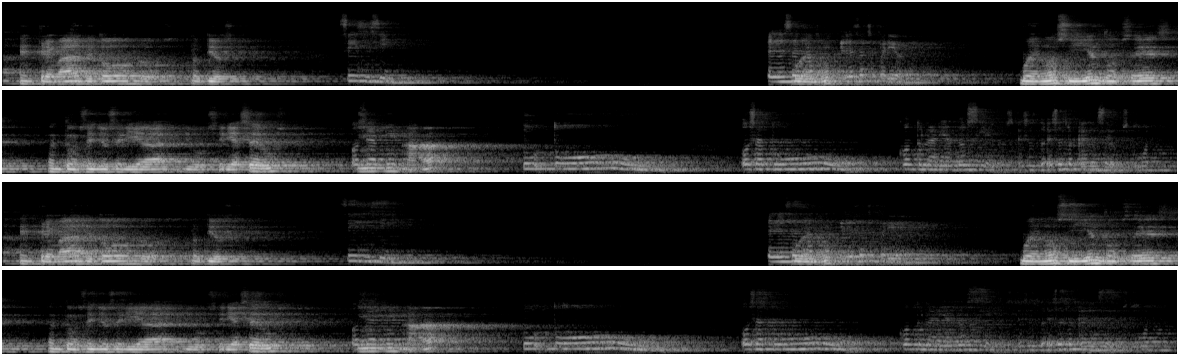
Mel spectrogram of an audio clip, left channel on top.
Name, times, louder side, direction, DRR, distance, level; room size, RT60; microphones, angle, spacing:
voice 1, 0.2-1.6 1.9-2.3 7.9-8.3 10.2-11.6 12.2-14.6 15.3-16.1, left 1 dB, 20° left, -2 dB, 1.1 m, -20 dB
voice 2, 3.4-4.0 7.7-8.1 8.4-9.1 15.3-15.8 17.0-18.5 19.1-20.4 20.7-23.2, left 1 dB, 45° left, 0 dB, 3.5 m, -31 dB
18.5 x 15.0 x 9.8 m, 2.6 s
head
